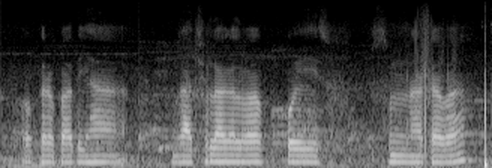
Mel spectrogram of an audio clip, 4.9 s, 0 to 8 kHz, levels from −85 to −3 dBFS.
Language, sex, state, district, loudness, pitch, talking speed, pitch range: Hindi, male, Bihar, Gopalganj, -25 LUFS, 115 Hz, 120 wpm, 115-120 Hz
